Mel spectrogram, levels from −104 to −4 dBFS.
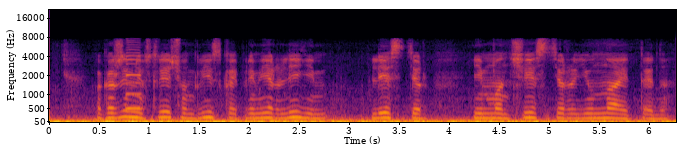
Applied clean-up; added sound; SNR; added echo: none; Wind instrument, woodwind instrument; 15 dB; none.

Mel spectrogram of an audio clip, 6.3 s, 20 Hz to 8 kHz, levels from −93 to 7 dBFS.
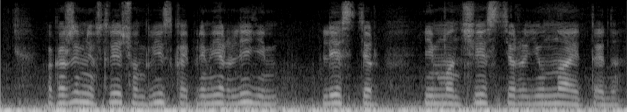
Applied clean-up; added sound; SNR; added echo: none; none; none; none.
